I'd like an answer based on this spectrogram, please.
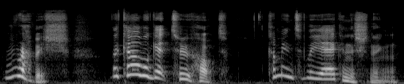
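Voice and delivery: very high, brisk mother voice; dismissive mum. A narrator's reading. Mum dismisses son's excuse.

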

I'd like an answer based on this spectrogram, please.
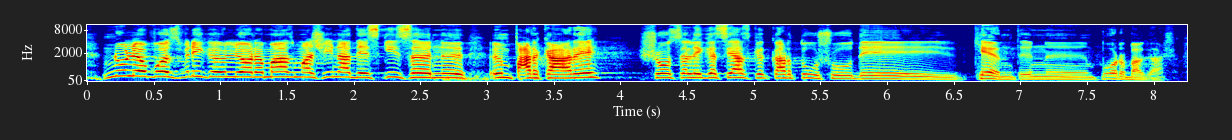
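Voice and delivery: high, loud preacher's cry; full-force preaching. Acted. Preacher mocking the apostles' worries, loud preaching cry. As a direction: belt it out over the congregation.

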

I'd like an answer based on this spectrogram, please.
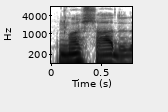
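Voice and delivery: low, mock-disappointed reply; passive-aggressive. Friend quoting a reply he took badly, passive-aggressive. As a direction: let the disappointment drop low and pointed. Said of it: "das war passiv-aggressiv gemeint".

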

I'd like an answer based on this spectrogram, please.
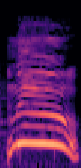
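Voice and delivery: high, loud bellowing moo; Grover's loud cow call. Acted. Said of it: "Grover translated".

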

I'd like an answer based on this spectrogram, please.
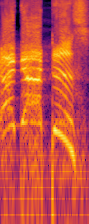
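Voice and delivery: high, loud stoned bravado; stoned kid bragging from the dryer; cocky stoner. Retold or imitated. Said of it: "He's like".

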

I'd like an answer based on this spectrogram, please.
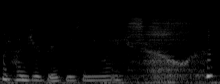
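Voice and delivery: hushed giggly whisper. Real, not acted. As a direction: drop to a whisper. Aside to sister, giggling.

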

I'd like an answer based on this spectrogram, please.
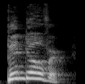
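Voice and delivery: very high, squeaky put-on order; mock instructor. Joking about the trainer's order, very high squeaky voice.

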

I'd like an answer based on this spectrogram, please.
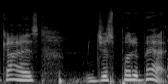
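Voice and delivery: high, lightly voiced plea; pleading kid sister. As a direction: beg them in a high voice. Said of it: "You're like".

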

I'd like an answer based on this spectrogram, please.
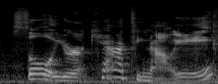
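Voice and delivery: slow, low teasing drawl; quiet, slow needling of a sister; low mock-knowing taunt; teasing brother. Brother teasing about her guy.

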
